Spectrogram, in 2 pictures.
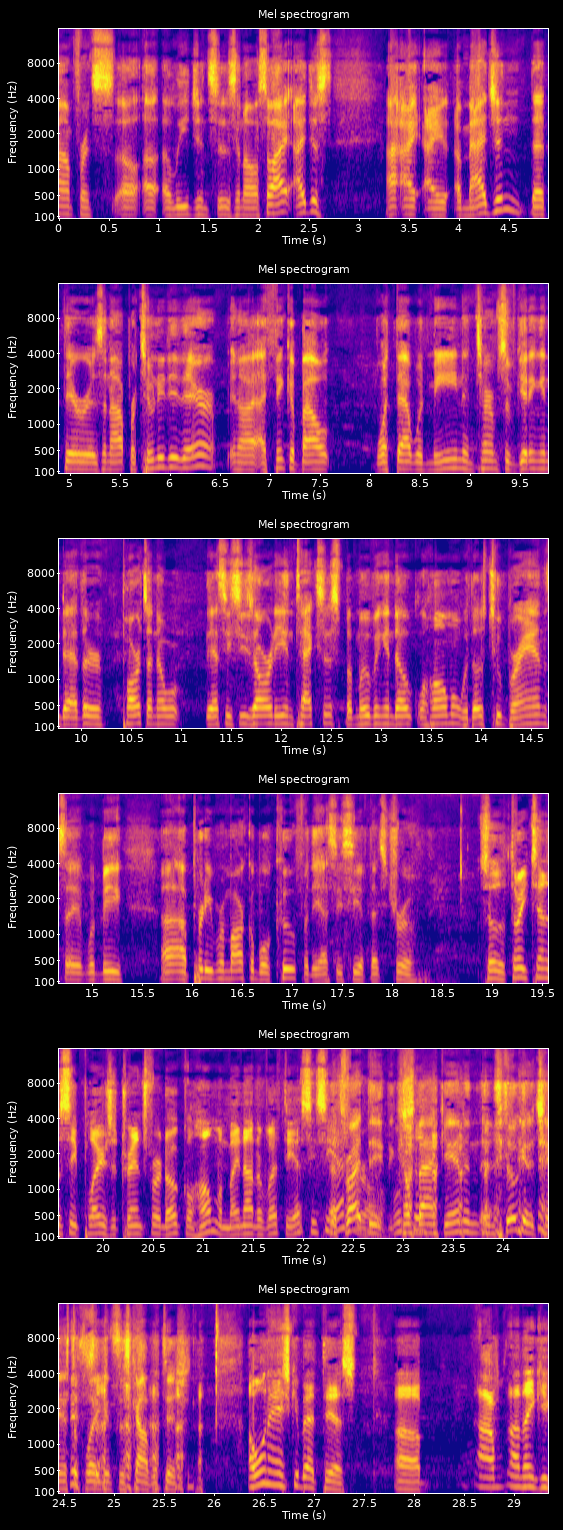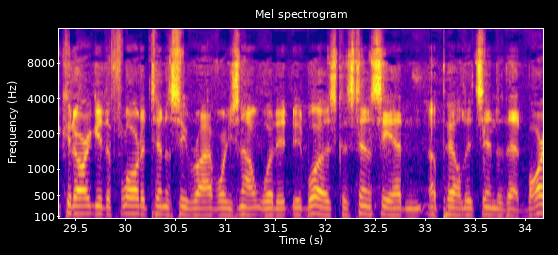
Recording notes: live from SEC Media Days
